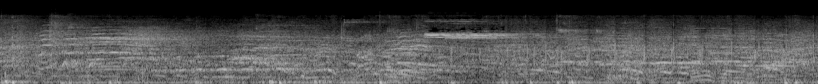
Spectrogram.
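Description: Girls shout and cheer excitedly in a large echoing hall.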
